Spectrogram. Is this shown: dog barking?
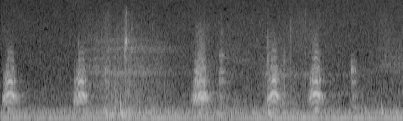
yes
